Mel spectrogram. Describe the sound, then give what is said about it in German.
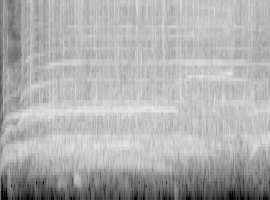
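A live audience in a cinema in Berlin bursts into sustained applause with cheering and whoops, a dense wash of clapping and high voices that stays loud and steady throughout. “wir sind heute nicht in unserem muckeligen Studio, sondern wir sind live vor Ort im Kubix Sinister Kino in Berlin mit Publikum.”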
